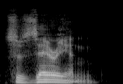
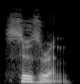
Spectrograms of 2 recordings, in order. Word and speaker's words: suzerain: I used to say suzerian, uh, but I found out today, in fact, that I've been pronouncing that wrong this entire time. It's actually suzerain.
